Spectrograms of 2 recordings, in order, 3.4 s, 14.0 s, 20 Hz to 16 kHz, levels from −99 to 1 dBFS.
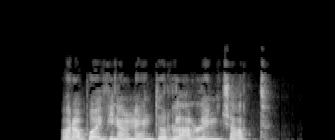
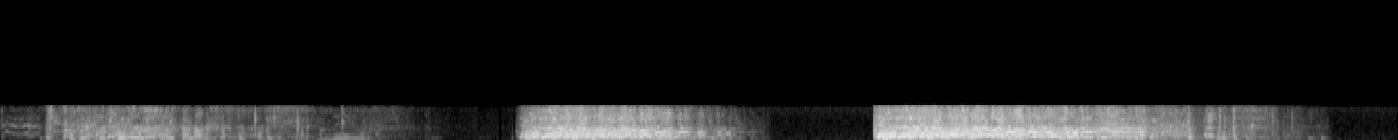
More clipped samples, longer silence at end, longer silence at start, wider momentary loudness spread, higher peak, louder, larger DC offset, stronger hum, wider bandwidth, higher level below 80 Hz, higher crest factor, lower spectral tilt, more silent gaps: neither; second, 0.65 s vs 1.45 s; first, 0.65 s vs 0.5 s; second, 10 LU vs 23 LU; about the same, -2 dBFS vs -2 dBFS; about the same, -17 LUFS vs -16 LUFS; neither; neither; first, 7.8 kHz vs 4 kHz; first, -36 dBFS vs -56 dBFS; about the same, 16 dB vs 18 dB; about the same, -6 dB/octave vs -7 dB/octave; neither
